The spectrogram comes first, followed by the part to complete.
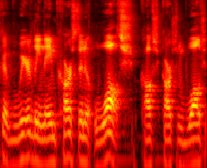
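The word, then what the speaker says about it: Carson Walch: named Carson Walsh Khalsa Carson Walsh is how you say his name like Carson Wentz but not he is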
